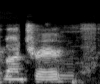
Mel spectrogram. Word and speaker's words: von Trier: Number 8 is Los Von. How do you say it? Lars Von Trier.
